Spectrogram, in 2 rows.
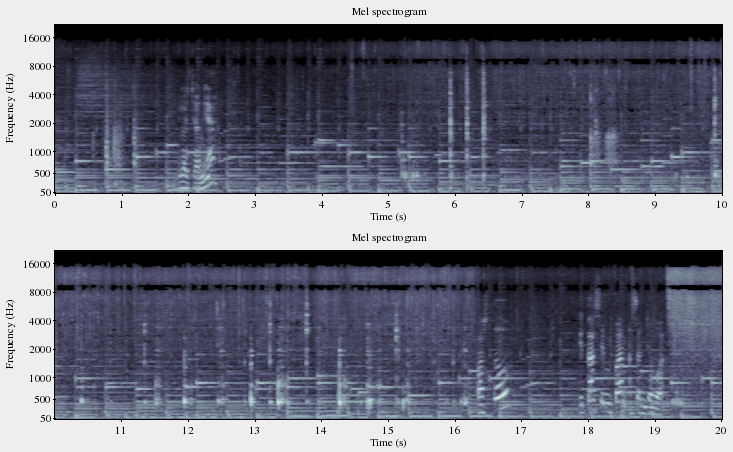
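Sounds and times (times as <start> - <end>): food sizzling in hot oil: 0.0 - 20.0
spatula clicking against pot: 9.8 - 16.2.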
